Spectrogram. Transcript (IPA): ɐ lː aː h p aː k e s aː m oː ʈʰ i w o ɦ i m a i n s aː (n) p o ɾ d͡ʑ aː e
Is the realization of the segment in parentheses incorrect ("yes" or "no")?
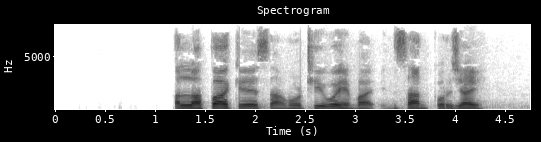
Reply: no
